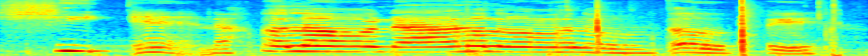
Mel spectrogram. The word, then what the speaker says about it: Shein: This whole time, I thought it was pronounced Sheen, but it's actually pronounced Shein.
